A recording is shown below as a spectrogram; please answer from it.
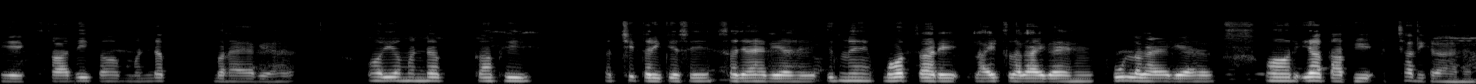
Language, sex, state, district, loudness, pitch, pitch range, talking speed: Hindi, male, Jharkhand, Jamtara, -22 LUFS, 150 Hz, 145-165 Hz, 140 wpm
